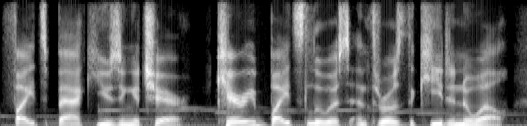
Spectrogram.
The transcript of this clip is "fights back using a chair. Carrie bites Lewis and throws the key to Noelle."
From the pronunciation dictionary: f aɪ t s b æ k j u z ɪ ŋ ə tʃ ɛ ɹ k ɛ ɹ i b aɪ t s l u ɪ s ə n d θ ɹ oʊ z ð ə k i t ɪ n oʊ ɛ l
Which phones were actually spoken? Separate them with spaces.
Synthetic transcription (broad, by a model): f aɪ t s b æ k j u z ɪ ŋ ə tʃ ɛ ɹ k ɛ ɹ i b aɪ t s l u ɪ s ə n θ ɹ oʊ z ð ə k i t ɪ n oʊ ɛ l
